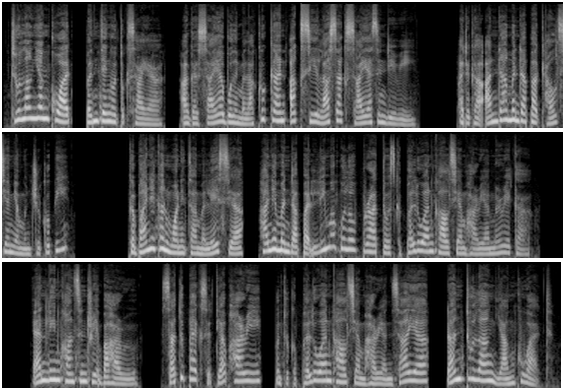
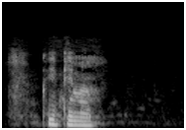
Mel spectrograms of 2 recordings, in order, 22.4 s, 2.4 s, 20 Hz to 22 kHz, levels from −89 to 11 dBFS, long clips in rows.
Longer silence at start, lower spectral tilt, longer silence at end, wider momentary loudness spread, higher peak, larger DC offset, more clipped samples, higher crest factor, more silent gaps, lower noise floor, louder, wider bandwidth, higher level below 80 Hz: about the same, 0.15 s vs 0.15 s; second, -4.5 dB/octave vs -9.5 dB/octave; second, 0.15 s vs 1.15 s; second, 11 LU vs 22 LU; first, 0 dBFS vs -6 dBFS; neither; neither; about the same, 16 dB vs 18 dB; neither; first, under -90 dBFS vs -73 dBFS; first, -15 LUFS vs -21 LUFS; first, over 20 kHz vs 5.6 kHz; first, -50 dBFS vs -58 dBFS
